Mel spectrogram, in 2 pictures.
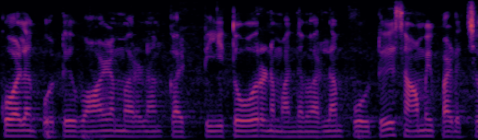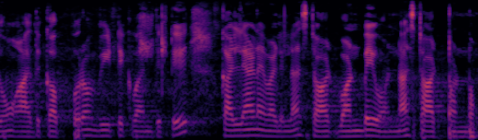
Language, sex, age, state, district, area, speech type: Tamil, male, 18-30, Tamil Nadu, Cuddalore, rural, spontaneous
